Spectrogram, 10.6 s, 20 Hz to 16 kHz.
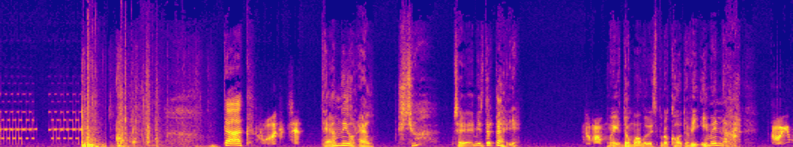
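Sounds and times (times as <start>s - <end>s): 
telephone ringing: 0.0s - 1.4s
speech: 3.0s - 3.4s, 4.3s - 7.0s, 8.1s - 10.1s.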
